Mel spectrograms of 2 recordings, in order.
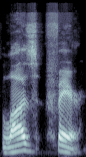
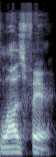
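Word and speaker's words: laissez-faire: like you really know I think it's pronounced law fair okay nice that's how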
